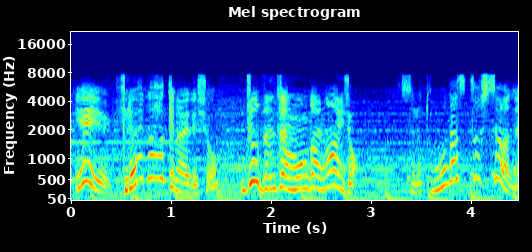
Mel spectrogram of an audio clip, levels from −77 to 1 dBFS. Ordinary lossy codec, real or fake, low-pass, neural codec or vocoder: none; real; none; none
